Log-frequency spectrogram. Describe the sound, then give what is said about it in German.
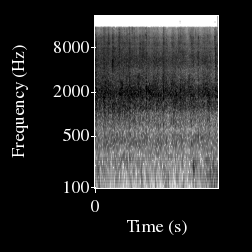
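A crowd at a panel talk applauds steadily to welcome a program manager of Berliner Rundfunk 91.4, a dense, even patter of many hands clapping at a loud level with no break in the sound. “Gerne klatschen.”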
